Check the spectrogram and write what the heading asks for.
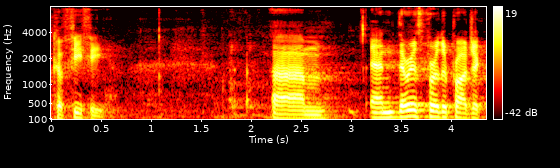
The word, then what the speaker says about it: CFEE: In terms of Stratos, you know, being used by IBM in their Cloud Foundry Enterprise environment, that's CFEE, which I believe is pronounced Kafifi.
